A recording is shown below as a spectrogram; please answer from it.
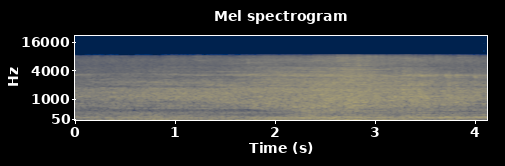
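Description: Low rushing background noise with a rumble underneath, swelling slightly partway through and easing near the end.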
